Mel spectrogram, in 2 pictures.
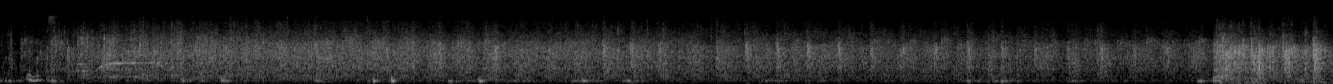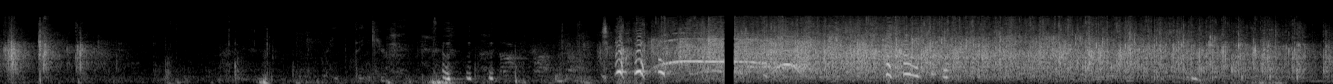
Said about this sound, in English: That warm applause means so much to me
